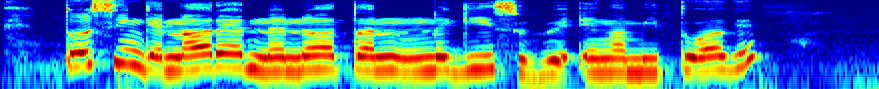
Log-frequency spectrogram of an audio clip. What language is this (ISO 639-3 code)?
kln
